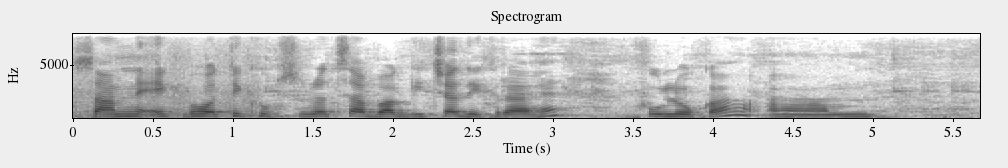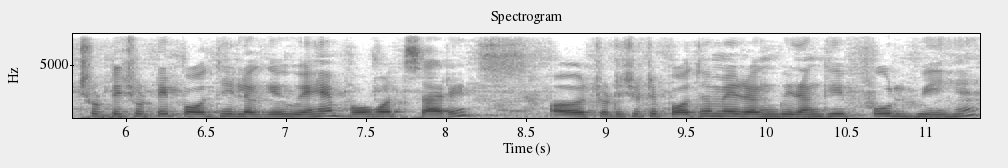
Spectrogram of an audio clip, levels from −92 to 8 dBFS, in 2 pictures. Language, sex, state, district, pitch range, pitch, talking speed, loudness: Hindi, female, Uttar Pradesh, Etah, 195-220 Hz, 205 Hz, 145 wpm, -27 LUFS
